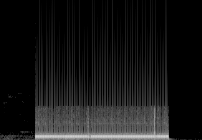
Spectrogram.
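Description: A phone rings out on a call to a cast member: a single steady electronic ring tone lasting about two seconds, clear and alone.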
